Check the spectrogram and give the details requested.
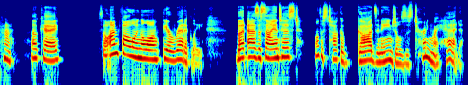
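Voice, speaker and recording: Wry, high-voiced scientist. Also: female voice, lively intonation, moderate pace, a bit bright, no echo, clean studio sound. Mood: puzzled, wry. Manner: wry, matter-of-fact, colloquial. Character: skeptical, analytical female scientist, wry and breezy. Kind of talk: scripted video game dialogue. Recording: orchestral music behind the voice.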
